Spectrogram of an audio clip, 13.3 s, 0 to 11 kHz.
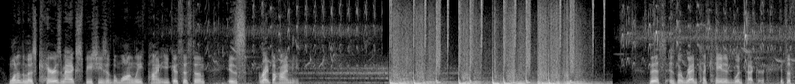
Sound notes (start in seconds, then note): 4.5 birds chirping; 6.0 upbeat music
